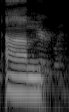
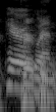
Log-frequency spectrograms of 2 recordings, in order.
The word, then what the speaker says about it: Peregrine: Peregrine. – Yeah. – Peregrine. – Peregrine. That's it. Peregrine.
